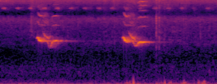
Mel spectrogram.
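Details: Backyard birds on a summer day give two bright, slightly descending chirps about a second apart, over a low rumbling background.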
